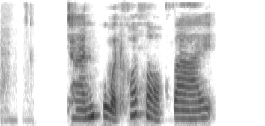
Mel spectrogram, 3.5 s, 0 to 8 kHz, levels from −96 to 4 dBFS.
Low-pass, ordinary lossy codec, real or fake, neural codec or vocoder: 7.2 kHz; AAC, 32 kbps; real; none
